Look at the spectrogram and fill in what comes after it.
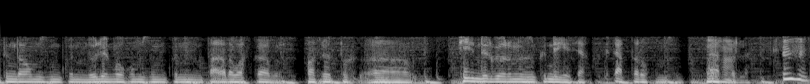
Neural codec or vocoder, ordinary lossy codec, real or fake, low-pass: none; none; real; 3.6 kHz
